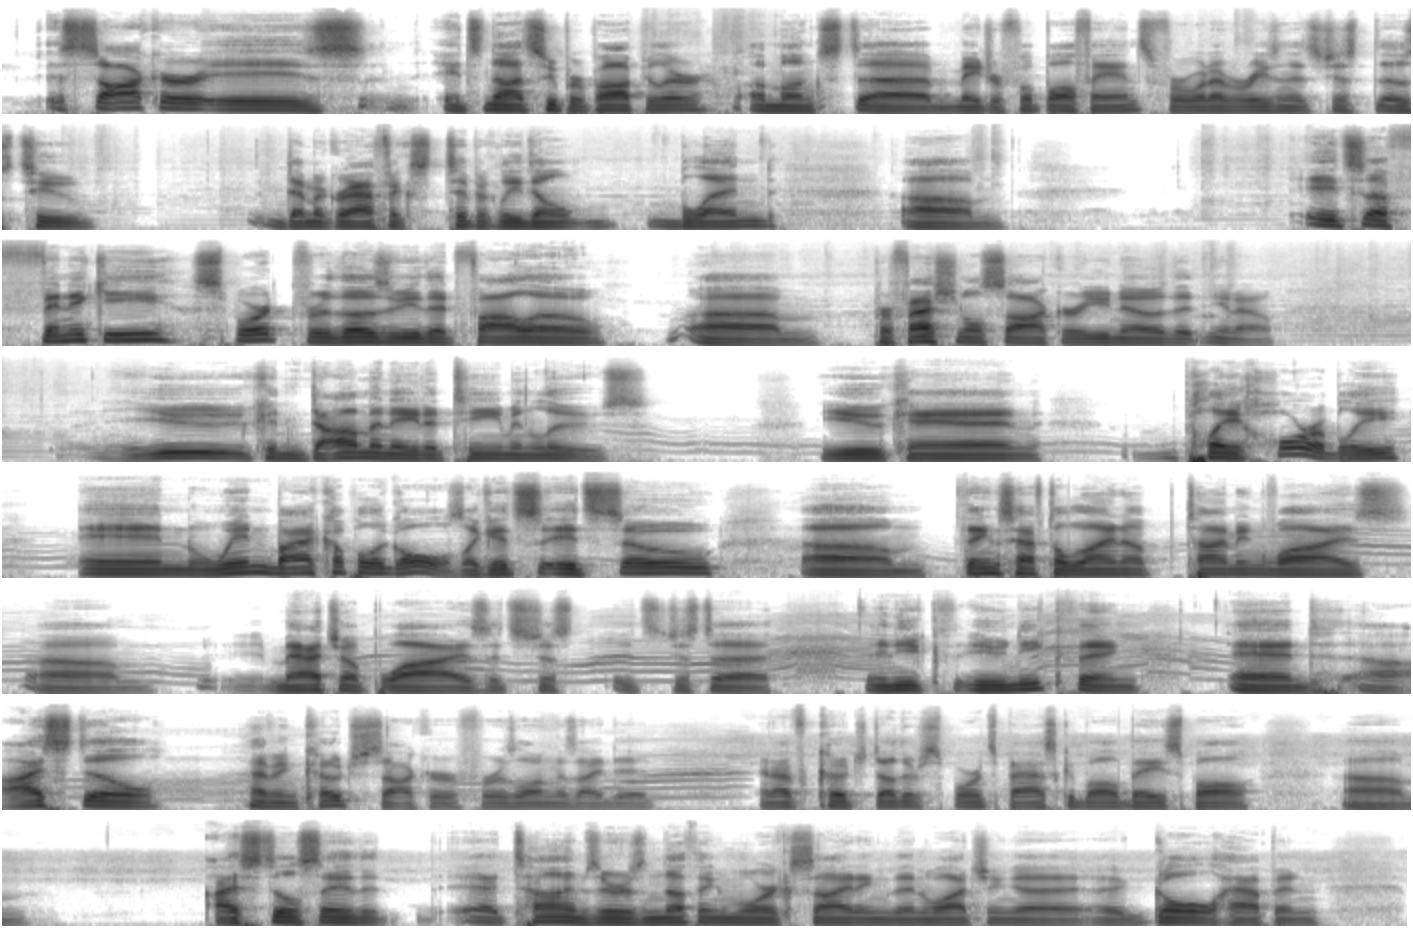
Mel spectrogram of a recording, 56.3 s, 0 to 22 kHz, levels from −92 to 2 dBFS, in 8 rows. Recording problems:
animal sounds; faint; throughout; 30 dB below the speech

